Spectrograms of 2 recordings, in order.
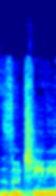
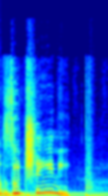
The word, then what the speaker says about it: zucchini: Zu zui yeah zui are you saying it zuchini as a joke please tell me that's not how you pronounce zucchini no no zucchini broli water spoot God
